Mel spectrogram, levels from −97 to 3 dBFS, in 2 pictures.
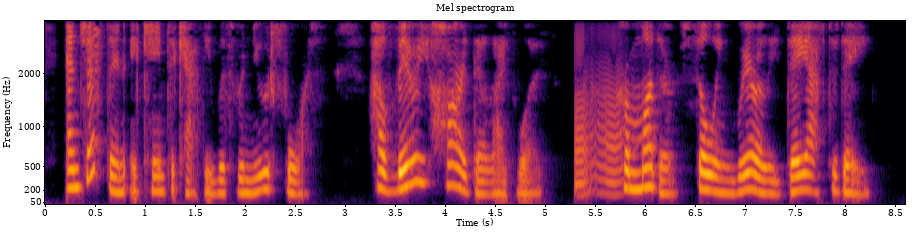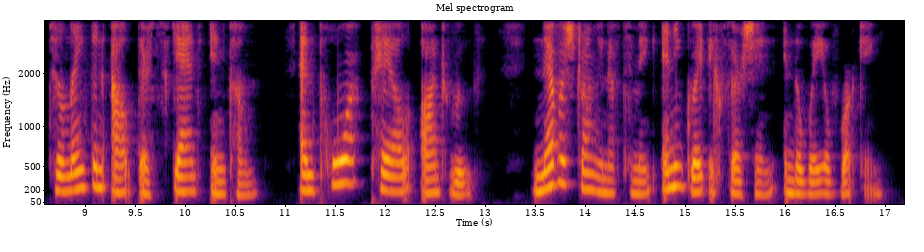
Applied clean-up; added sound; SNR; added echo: classical method log-MMSE.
